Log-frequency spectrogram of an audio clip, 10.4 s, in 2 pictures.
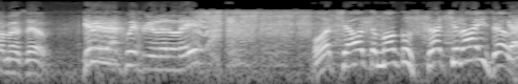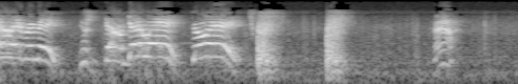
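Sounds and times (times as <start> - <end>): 
speech: 0.0 - 2.3, 3.1 - 8.0, 9.5 - 9.8
gunshot: 7.7 - 8.8.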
